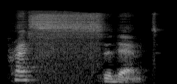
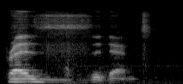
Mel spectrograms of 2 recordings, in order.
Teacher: So remember, when we make the S sound, there's no vibration. It's very clear, precedent. And when we make the Z sound, there's vibration in your throat, president.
